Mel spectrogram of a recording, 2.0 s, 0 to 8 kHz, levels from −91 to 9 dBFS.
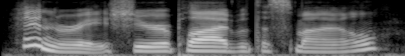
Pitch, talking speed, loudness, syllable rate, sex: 195 Hz, 175 wpm, -18 LUFS, 5.3 syllables/s, female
